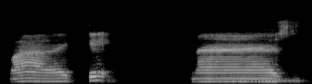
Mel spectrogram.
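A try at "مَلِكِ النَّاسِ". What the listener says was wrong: Tasdidnya kurang jelas kamu. Malikin nas.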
